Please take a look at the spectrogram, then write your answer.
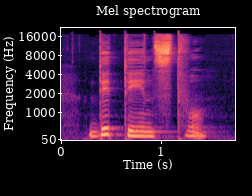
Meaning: childhood
- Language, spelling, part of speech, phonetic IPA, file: Ukrainian, дитинство, noun, [deˈtɪnstwɔ], Uk-дитинство.ogg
